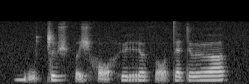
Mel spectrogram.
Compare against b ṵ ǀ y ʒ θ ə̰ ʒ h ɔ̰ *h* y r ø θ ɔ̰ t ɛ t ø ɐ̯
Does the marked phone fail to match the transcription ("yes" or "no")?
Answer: no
